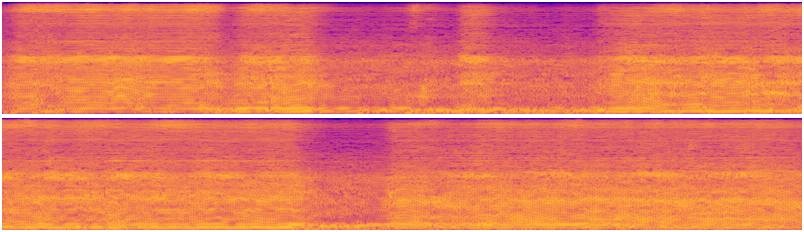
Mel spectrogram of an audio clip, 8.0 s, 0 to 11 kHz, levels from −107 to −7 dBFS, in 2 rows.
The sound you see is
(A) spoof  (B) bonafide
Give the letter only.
A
